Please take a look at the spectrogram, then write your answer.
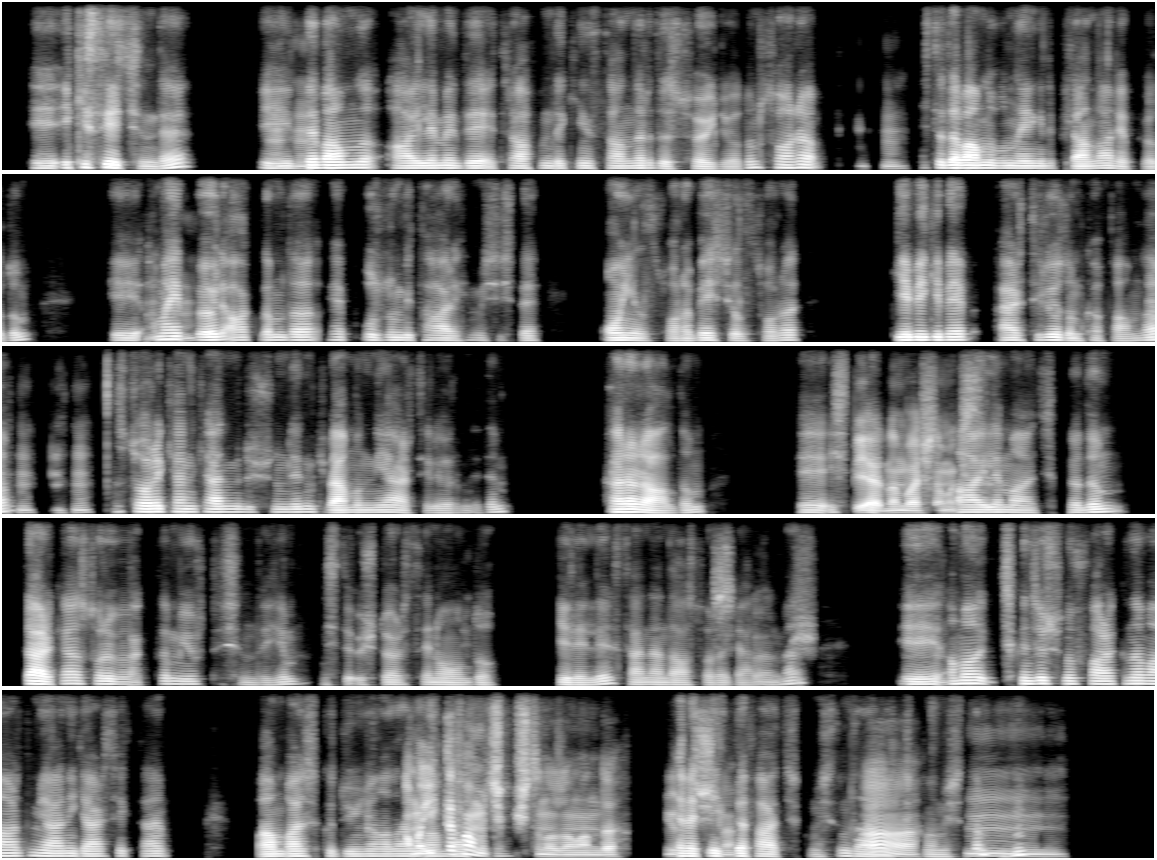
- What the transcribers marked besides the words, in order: other background noise
- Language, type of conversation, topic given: Turkish, unstructured, Bir hobinin seni en çok mutlu ettiği an ne zamandı?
